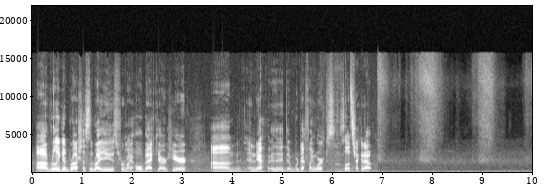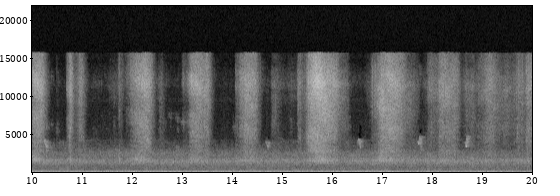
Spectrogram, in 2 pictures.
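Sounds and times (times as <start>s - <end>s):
steady low rumble: 0.0s - 20.0s
rake bristles swishing on turf: 6.9s - 11.1s, 11.7s - 20.0s.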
